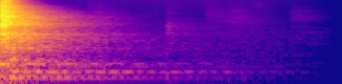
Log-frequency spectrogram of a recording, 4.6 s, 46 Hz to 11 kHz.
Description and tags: Door Slam 1
There's a staircase where my college radio station is and this door slam gets me every time - metallic slam with big, booming reverb. I posted another version that includes an additional door clicking sound at the beginning, it's called "door slam 2".
closing, reverb, slam, close, door, slamming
